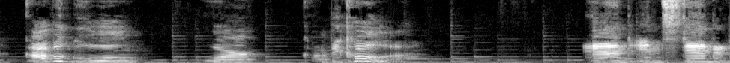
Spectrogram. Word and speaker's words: gabagool: somehow softened over time the c in or in capicola or in those southern vernaculars becomes a g in gabagul and the p becomes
